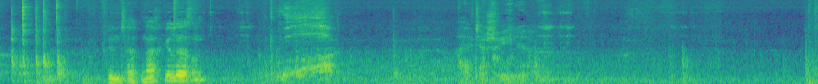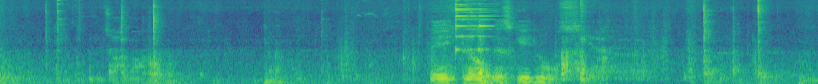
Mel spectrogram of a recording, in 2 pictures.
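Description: Metal parts click and clink as a man works on them.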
